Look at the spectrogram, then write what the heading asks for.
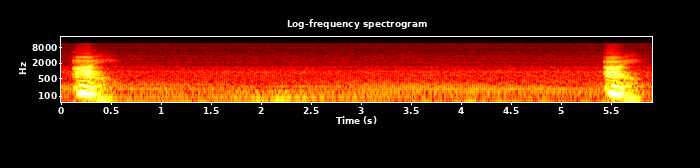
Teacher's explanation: one can treat it as composed rather more complexly of the vowels short a and long i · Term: diphthong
